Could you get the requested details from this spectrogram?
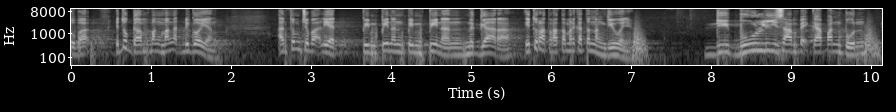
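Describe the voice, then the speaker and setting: A male preacher with a high voice delivers a lively, joking mosque sermon. He keeps tossing rhetorical questions to the congregation, and his voice carries a long echo through the hall.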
